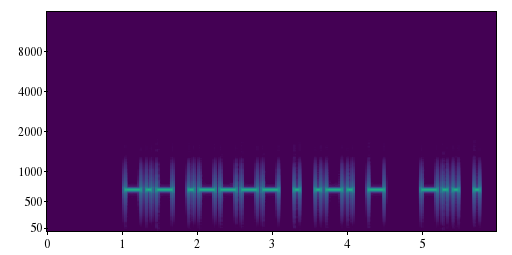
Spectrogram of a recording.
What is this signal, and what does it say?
Morse code, heard as a keyed tone, about 17 wpm, 700 Hz. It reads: K1ERT DE
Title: USA Callsign DE Callsign - 5 Characters - 17wpm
